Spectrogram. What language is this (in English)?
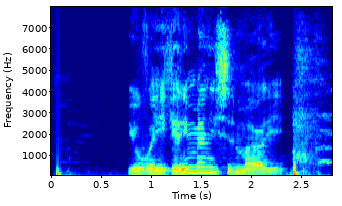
Kabyle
